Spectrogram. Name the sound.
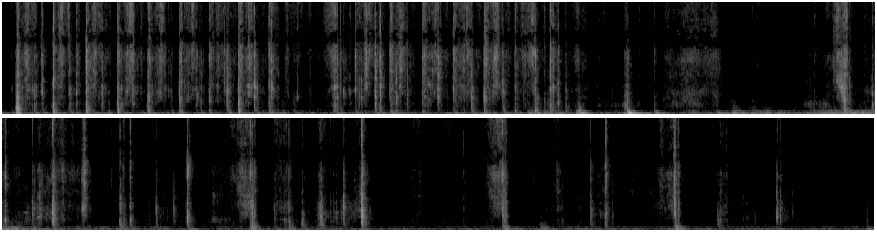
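shuffling tarot cards to draw an extra card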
